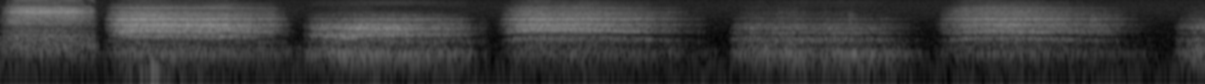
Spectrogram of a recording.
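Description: Heavy, laboured breathing during a standing balance yoga flow in tree pose: about five long, loud breaths, each a couple of seconds, separated by brief pauses.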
